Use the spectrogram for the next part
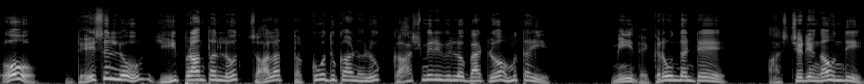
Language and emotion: Telugu, surprised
